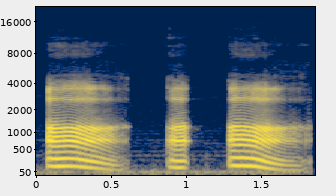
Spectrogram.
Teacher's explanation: Es como una H, pero como cortada. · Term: glottal stop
